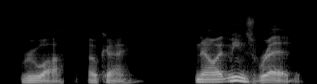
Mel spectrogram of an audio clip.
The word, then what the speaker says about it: Ruadh: Just don't pronounce the D and you'll be fine, mate.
